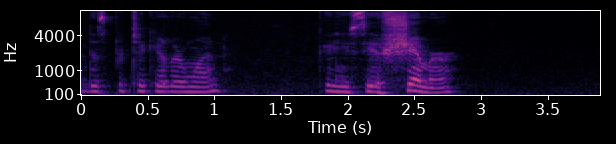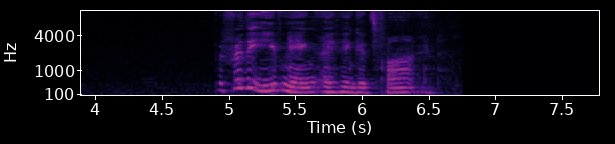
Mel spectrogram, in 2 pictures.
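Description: A middle-aged woman talks calmly close to a microphone.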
